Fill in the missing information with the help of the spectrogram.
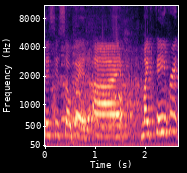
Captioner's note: audience laughs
